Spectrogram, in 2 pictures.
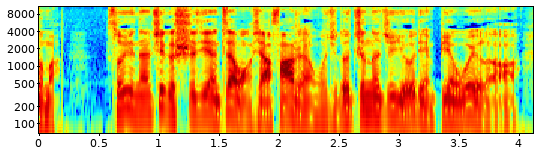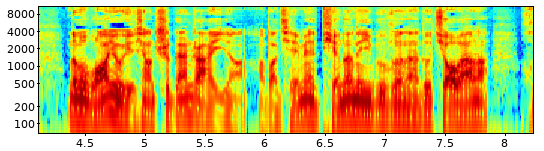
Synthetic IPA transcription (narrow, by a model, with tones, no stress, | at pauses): mɐ̰˨˩ | swɔ˧˥i˨˩nə˧ʈ͡ʂɤ˥˩ɡə˩ʂɻ̩˥˧t͡ɕjɛ˥˧nt͡sa˥˩ɪwɑ̰˨˩ŋɕja˥˩fa˥ʈ͡ʂa˨˧˥nwɔ˨˩t͡ɕɥɛ˧˥d̪ə˧ʈ͡ʂə˥nd̪ə˨t͡ɕjʊjo˧˥ʊ˥t̪jɛ˨˩pjɛ˥˧nwe˥˩ɪlə̰˩ɐ̰˧na˥˩mə˩wɑ˧˥ŋjo˧˥ʊjɛ˨˩ɕjɑ˥˩ŋʈ͡ʂʰɻ̩˥ka˥nʈ͡ʂa˥˩ḭ˧˥jɑ̰˥˩ŋ˧˩pa˨˩t͡ɕʰjɛ˧˥mjɛ˥˩nt̪ʰjɛ˧˥nd̪ə˧na˥˧i˧˥pu˥˩fə˨˩nə˩t̪o˥ʊt͡ɕjɑ˧˥ʊwa˧˥nlə˧x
